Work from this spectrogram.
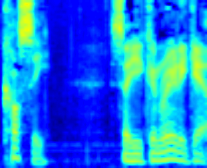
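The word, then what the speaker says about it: Costessey: There's another place very near Wymondham that's spelt Costessi, and it's pronounced Cossi.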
